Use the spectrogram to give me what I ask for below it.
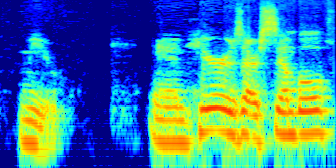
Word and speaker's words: mu: for population parameters and this one kind of looks like a u but we pronounce it mu and here is our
